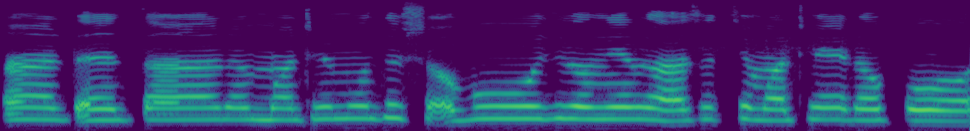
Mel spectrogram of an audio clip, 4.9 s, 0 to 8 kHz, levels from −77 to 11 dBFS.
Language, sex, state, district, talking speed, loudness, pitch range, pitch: Bengali, female, West Bengal, Malda, 135 wpm, -17 LUFS, 250-280 Hz, 265 Hz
